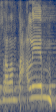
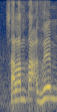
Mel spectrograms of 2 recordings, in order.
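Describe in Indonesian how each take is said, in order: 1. 'Takzim' punya bunyi l sebelum akhiran. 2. 'Takzim' punya bunyi z sebelum akhiran.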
